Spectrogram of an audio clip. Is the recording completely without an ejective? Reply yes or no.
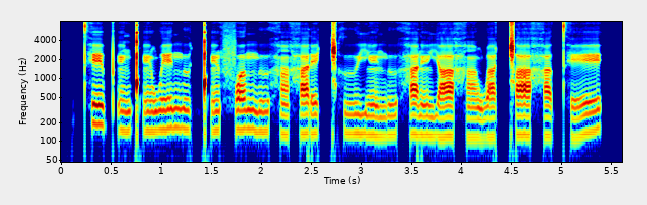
no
